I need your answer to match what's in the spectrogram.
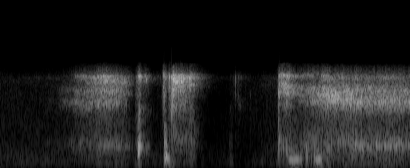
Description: just me sneezing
